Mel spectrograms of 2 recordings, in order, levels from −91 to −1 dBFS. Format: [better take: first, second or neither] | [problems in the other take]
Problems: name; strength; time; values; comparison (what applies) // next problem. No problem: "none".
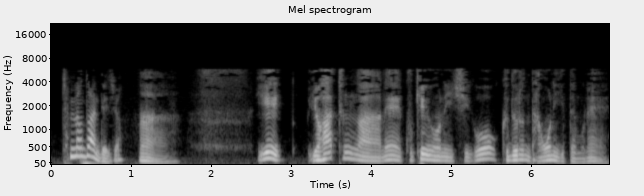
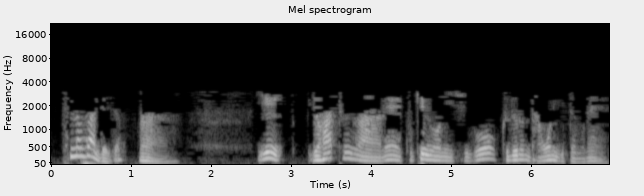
first | garbled, watery; badly; nothing above 2.5 kHz; slightly in the first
